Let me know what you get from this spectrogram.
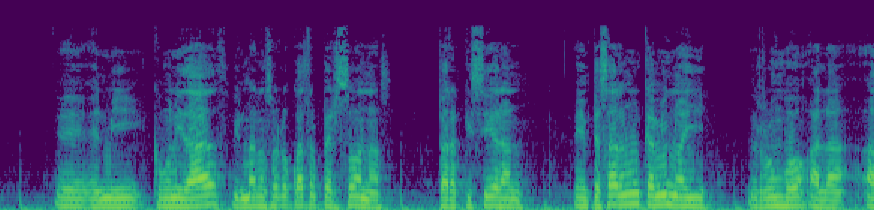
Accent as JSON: {"language": "Spanish", "town": "Estancia de Guadalupe", "country": "Mexico", "said": "Yo soy de Estancia de Guadalupe"}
